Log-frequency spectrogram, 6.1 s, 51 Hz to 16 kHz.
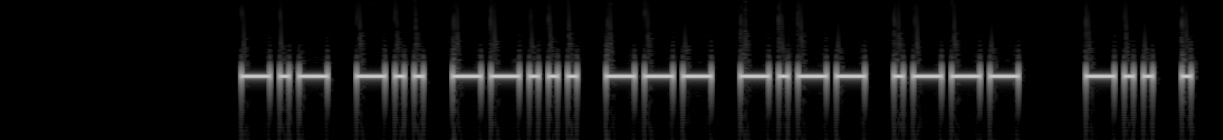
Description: Morse code, heard as a keyed tone, about 25 wpm, 700 Hz. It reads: KD7OYJ DE
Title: USA Callsign DE Callsign - 6 Characters - 25wpm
